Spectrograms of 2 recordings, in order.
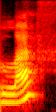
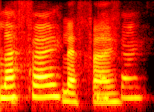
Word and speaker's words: Leffe: All they had was the Lef. That was the blonde. Is that how you say it? Leffe. I just assumed the second E was silent. Not apparently.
